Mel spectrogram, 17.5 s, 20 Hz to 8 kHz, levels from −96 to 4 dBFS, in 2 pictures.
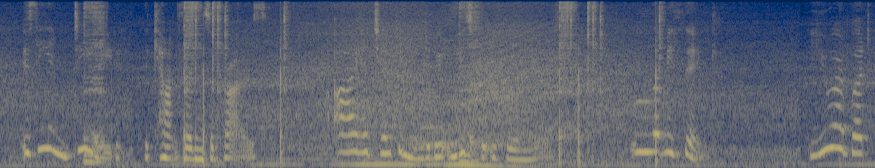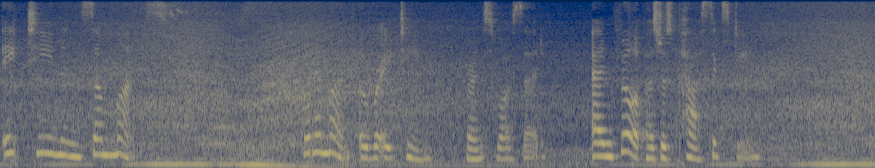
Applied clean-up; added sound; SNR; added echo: none; Car passing by / Engine + Fart; 5 dB; none.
